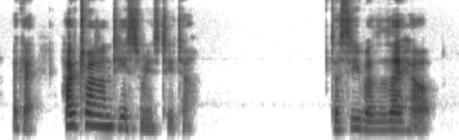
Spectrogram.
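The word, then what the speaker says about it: Teeta: Is it Teta or Tata? Which do you prefer? T-E-E-T-A as in Tita, or Tata? T-A-T-A. Have you tried antihistamines? Tita. Right, Tita. Okay. Have you tried antihistamines, Tita?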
